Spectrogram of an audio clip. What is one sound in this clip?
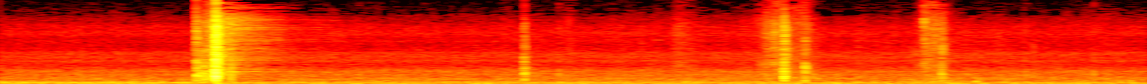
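A telescopic metal lantern pole clicks as it is pulled out.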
